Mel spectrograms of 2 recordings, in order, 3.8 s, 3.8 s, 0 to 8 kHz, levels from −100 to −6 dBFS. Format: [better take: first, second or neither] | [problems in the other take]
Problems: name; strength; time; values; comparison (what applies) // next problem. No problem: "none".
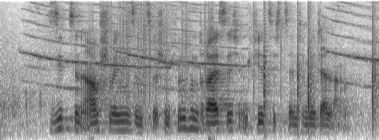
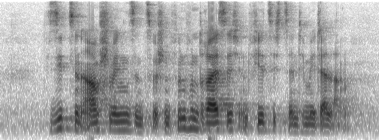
second | background sound (Fireworks); 7 dB below the speech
